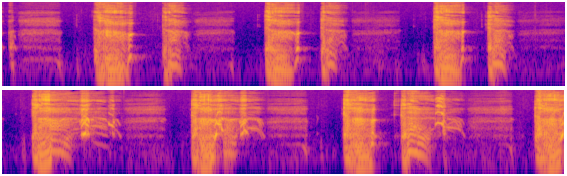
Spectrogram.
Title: Wheezy, Phlegmy cough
